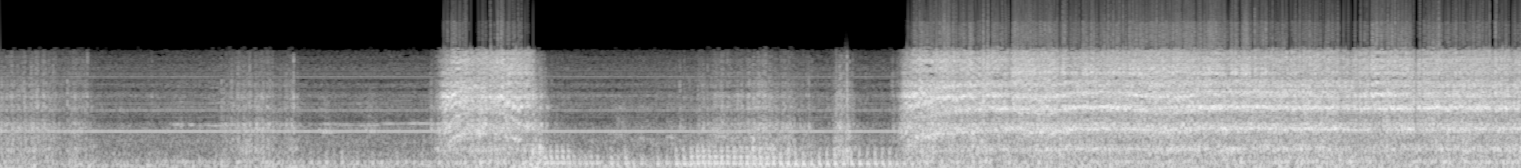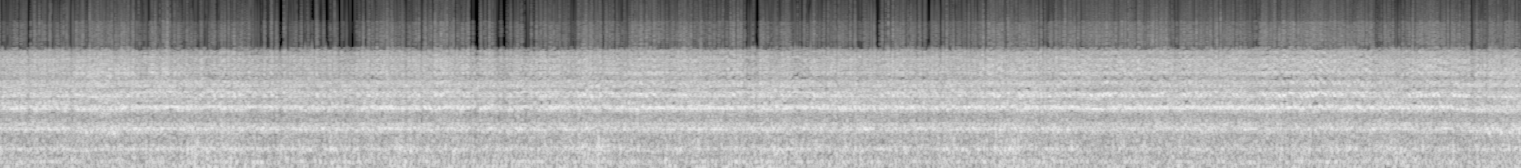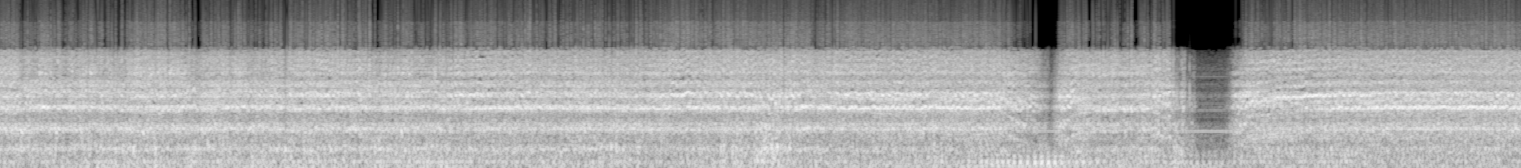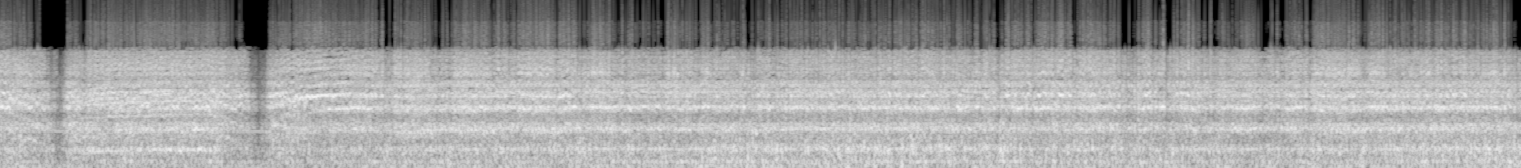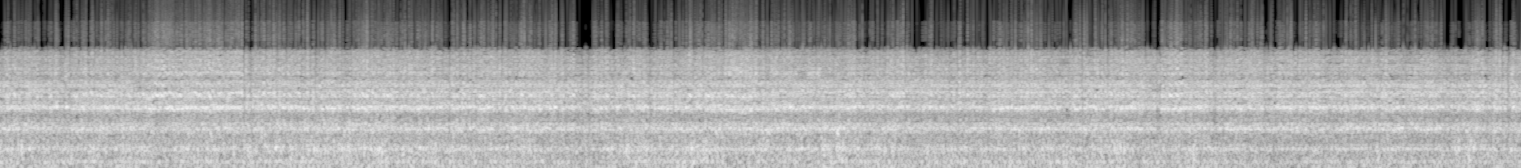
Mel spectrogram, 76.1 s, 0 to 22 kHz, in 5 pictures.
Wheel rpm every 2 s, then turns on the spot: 10, 10, 60, 10, 90, 220, 230, 230, 230, 240, 230, 230, 230, 230, 230, 220, 230, 230, 230, 220, 150, 120, 190, 150, 170, 230, 240, 230, 230, 230, 230, 230, 230, 230, 230, 230, 230, 230.
0-4 6-8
